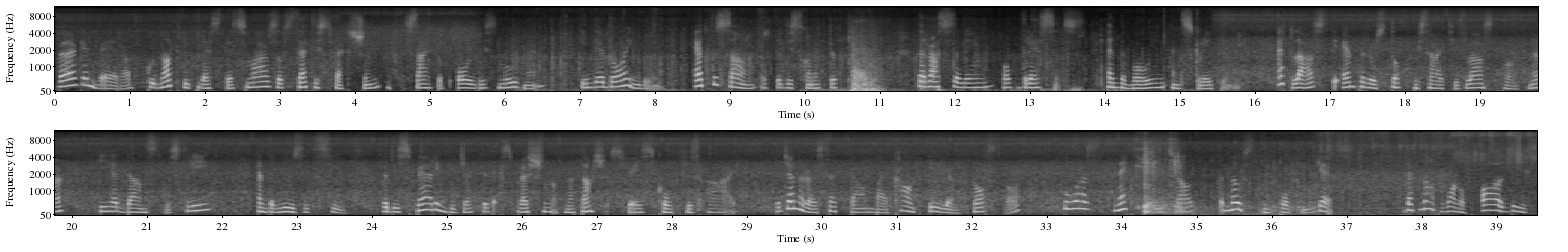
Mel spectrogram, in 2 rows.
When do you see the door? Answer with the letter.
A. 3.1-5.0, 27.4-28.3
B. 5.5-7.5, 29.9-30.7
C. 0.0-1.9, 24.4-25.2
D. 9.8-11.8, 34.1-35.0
D.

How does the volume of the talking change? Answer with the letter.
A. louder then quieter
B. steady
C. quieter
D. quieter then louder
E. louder
B.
